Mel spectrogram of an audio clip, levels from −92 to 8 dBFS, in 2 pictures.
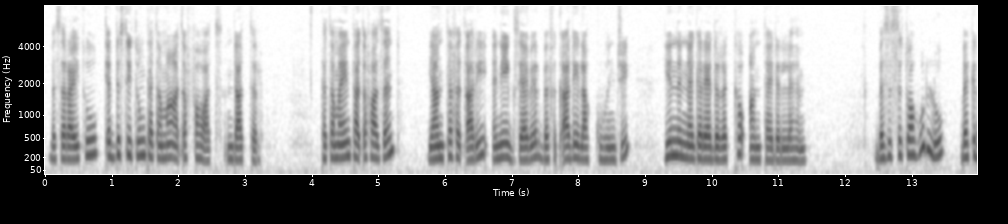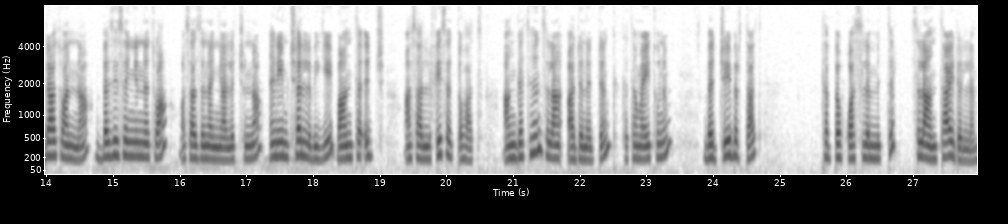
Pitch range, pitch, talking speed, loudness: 180-215 Hz, 195 Hz, 90 wpm, -31 LUFS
